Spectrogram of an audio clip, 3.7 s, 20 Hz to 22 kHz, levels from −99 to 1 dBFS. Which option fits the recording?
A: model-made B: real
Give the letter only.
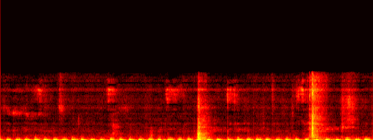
A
